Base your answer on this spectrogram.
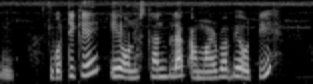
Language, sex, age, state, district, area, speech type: Assamese, female, 18-30, Assam, Lakhimpur, rural, spontaneous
